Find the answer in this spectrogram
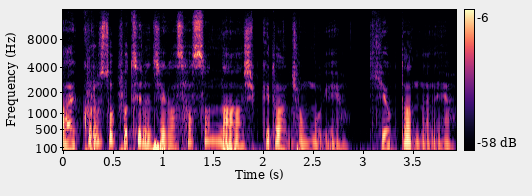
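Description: On a very clean recording with a silent background, an unremarkable speaking voice carries lively intonation at a moderate pace. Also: man. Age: 30s. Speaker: amateur stock investor, vlogger. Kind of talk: personal vlog monologue.

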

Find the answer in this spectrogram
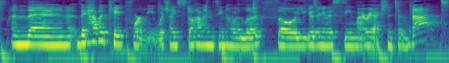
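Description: Light noise sits behind a woman who talks at a moderate pace. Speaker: vlogger. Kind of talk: casual vlog chat. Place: home room.

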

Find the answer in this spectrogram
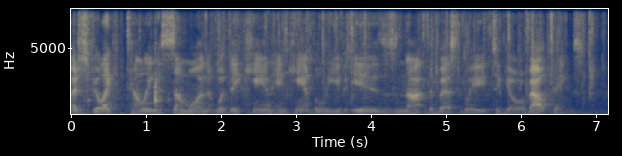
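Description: A man talks at a fairly slow pace. Audible room echo surrounds his voice. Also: fairly low pitch for a man, ordinary pitch variation.

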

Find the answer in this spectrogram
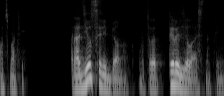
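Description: A man's fairly low voice at a fairly quick pace, with ordinary pitch variation over a quiet background. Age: 30s. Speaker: father of a large polygamous family. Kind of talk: debate; debate argument, conversational. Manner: halting. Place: studio.

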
